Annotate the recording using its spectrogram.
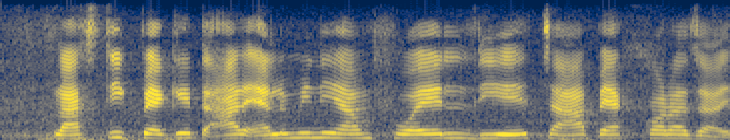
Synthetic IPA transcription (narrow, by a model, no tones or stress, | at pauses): plasʈik̚pɛkeʈaɾɛluminijamfɔeld̪iet͡ɕapɛkːɔɾad͡ʑae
